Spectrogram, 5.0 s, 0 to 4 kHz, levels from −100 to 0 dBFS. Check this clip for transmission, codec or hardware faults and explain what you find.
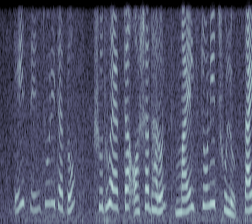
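Two kinds of fault turn up: the background is twice swapped for synthetic noise, and the microphone level twice jumps upward in a single step.

Comfort noise in place of the background appears from 0.0 to 0.28 s and again from 1.68 to 1.88 s. The background, sitting about 30 dB and 28 dB below the loud parts, is replaced by a steady, featureless hiss roughly 3 dB quieter. This is likely the sender's discontinuous transmission cutting out during pauses, with the receiver synthesising noise. On a spectrogram those stretches look smooth and uniform, without the real room's texture.

Microphone volume stepped up at 1.08 s by 8 dB and at 2.1 s by 4 dB, the second just before "একটা অসাধারণ". The call software judged the input too quiet and raised the device gain in one jump, so sound and background get louder together. 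A waveform shows an abrupt widening of the envelope at each point, and the spectrogram brightens across every band, all of it below the 4 kHz ceiling of the narrowband call path.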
